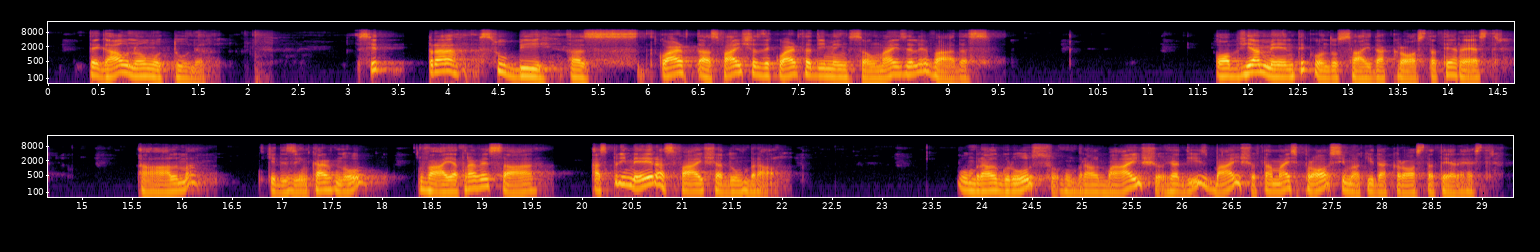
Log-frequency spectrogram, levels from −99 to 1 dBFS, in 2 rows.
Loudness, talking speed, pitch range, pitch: -18 LUFS, 100 wpm, 110-155 Hz, 120 Hz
